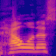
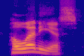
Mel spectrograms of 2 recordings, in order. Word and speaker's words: Helenius: all though cona helenus we're going helenus not helenius helenus is what he said after the draft his last name is pronounced as so that's what we're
